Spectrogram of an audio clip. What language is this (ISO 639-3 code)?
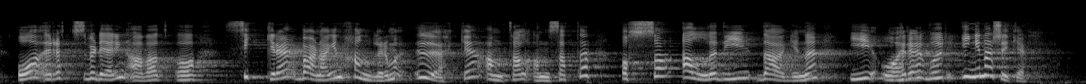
nor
